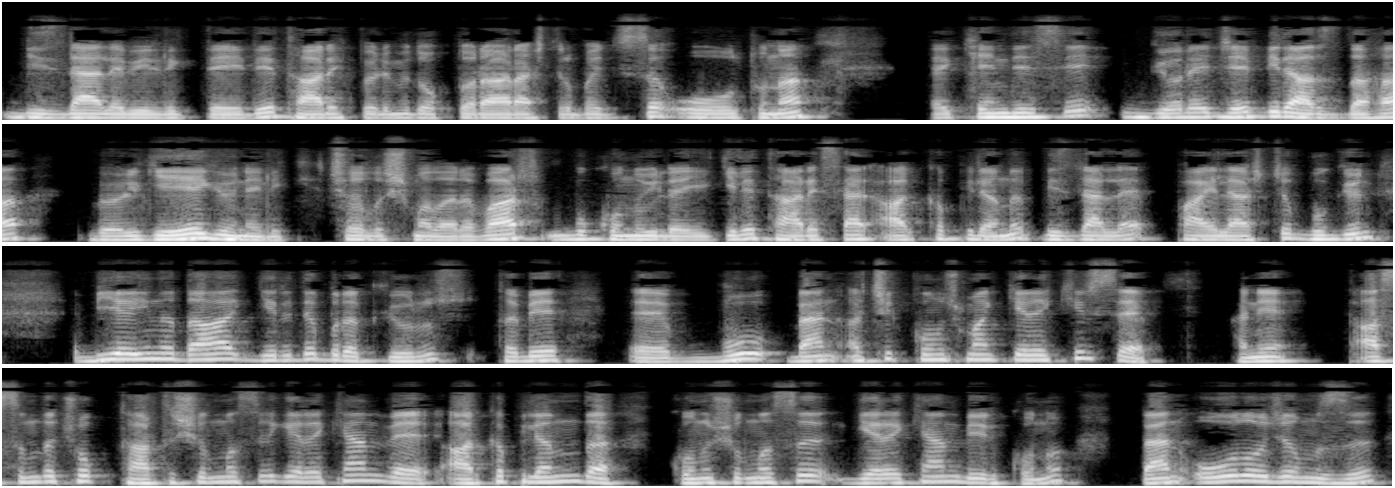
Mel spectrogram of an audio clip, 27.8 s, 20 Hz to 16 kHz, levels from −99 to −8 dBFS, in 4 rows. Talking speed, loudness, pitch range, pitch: 110 wpm, -20 LUFS, 110-145 Hz, 125 Hz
